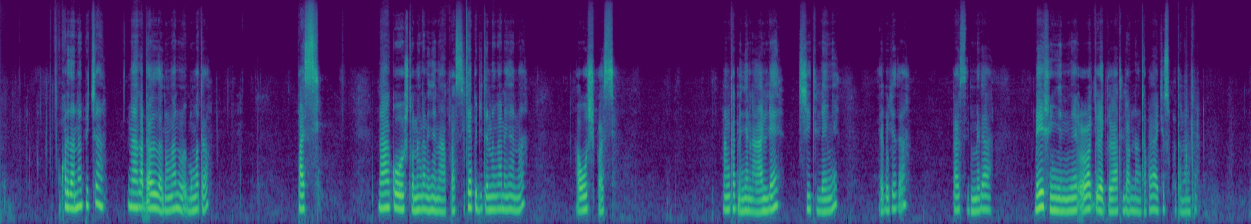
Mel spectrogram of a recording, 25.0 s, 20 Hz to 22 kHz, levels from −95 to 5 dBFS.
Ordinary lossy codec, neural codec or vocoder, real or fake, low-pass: none; codec, 44.1 kHz, 3.4 kbps, Pupu-Codec; fake; none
